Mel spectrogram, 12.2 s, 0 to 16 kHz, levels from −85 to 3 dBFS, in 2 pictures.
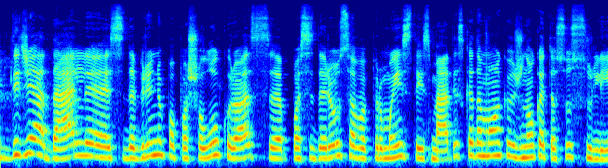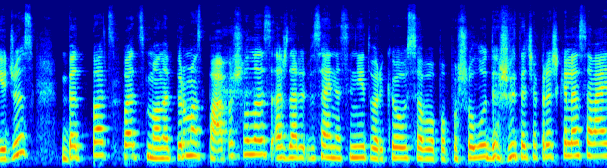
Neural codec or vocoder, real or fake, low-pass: none; real; 14.4 kHz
